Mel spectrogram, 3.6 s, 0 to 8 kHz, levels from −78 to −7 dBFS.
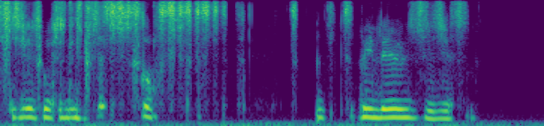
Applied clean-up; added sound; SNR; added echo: neural diffusion model UNIVERSE++.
